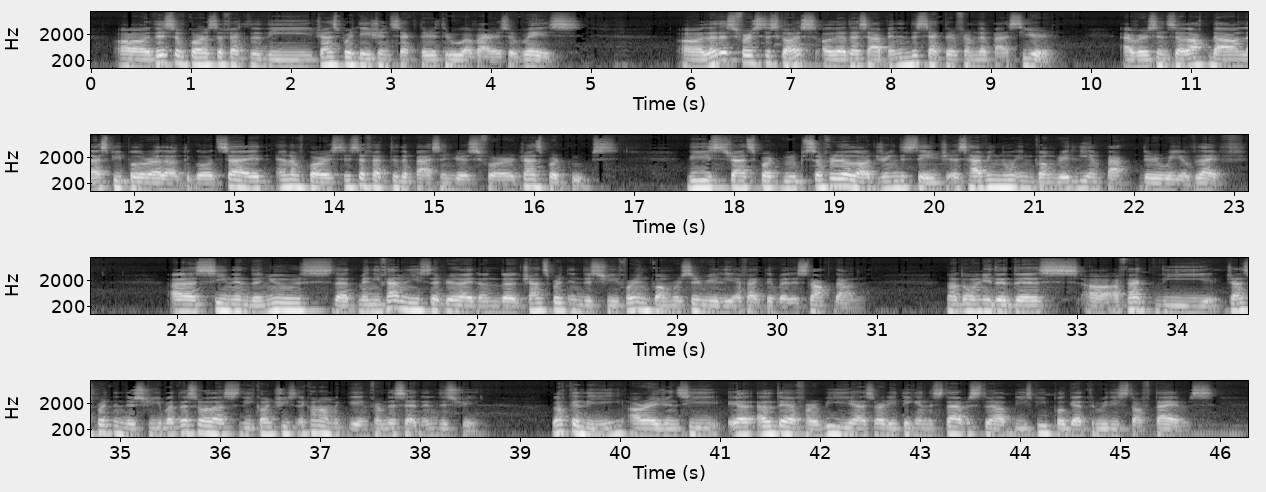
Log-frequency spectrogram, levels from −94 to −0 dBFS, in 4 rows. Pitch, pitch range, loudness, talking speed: 125 Hz, 115-140 Hz, -20 LUFS, 165 wpm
